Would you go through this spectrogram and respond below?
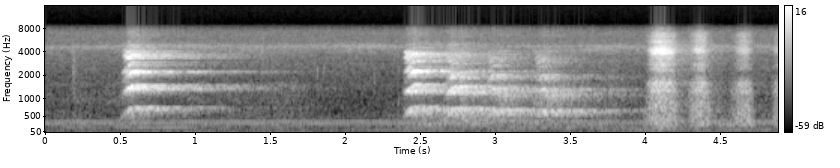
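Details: Dog barking in a hoarse, honking way likened to a sea lion: two drawn-out harsh barks about two seconds apart, followed by a quicker cluster of shorter, rougher barks, with a steady low hum underneath.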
